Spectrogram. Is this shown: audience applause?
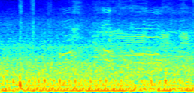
no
